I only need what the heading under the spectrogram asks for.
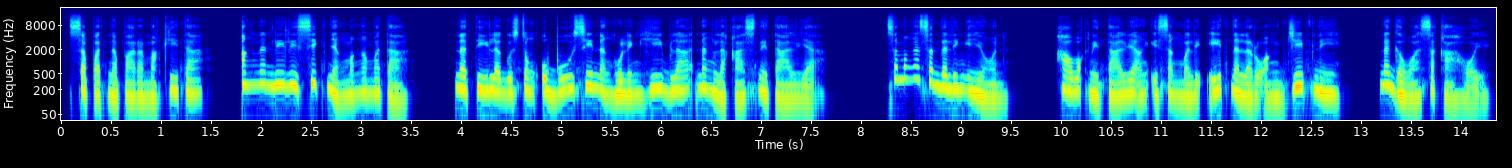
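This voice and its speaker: Woman reading a dramatic story, kinda low voice, really animated, super dry recording. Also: no echo. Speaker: narrator. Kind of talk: dramatic scripted story narration.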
